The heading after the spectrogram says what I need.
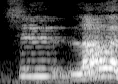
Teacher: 자, 신라 발음하면 신라가 되겠죠? 그 다음 니은이 뭘로 바뀌었습니까? 리을로 바뀌었으니까 리을은 유음. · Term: 유음화 현상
